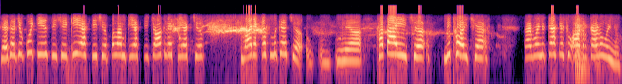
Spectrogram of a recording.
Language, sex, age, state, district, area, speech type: Kashmiri, female, 45-60, Jammu and Kashmir, Ganderbal, rural, conversation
